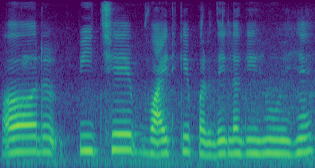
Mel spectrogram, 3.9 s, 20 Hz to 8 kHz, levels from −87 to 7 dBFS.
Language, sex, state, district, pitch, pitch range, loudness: Hindi, female, Chhattisgarh, Raipur, 210 Hz, 195-225 Hz, -19 LUFS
